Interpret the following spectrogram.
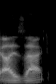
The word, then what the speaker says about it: Isaac: was a French person's name I would say Isaac the the the emphasis would be on the on on on the second syllable yeah but no in English I go Isaac yeah I I don't think I've ever heard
